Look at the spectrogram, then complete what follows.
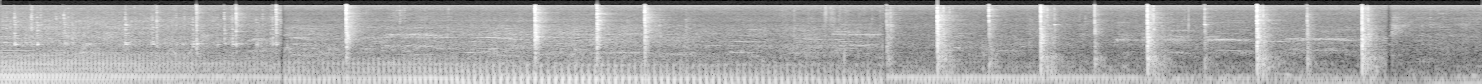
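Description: Machete chopping bamboo: a run of sharp single strikes, about one a second, loudest in the second half, over the steady low hum of an engine running in the background.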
